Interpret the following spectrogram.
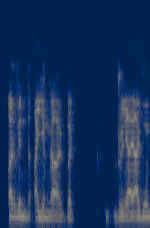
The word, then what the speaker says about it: Arvind: to Janes for organizing this conference I normally pronounce my name arind AAR but really I won't be offended if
